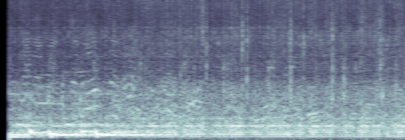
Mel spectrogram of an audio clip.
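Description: Portable fire-pump engine running steadily at one pitch, with a voice over a loudspeaker on top.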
